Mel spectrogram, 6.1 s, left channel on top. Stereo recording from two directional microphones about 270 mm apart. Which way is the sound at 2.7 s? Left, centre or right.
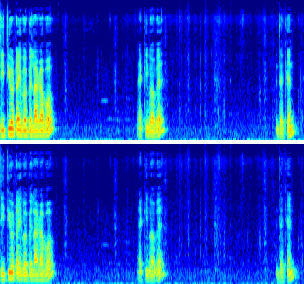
Left.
